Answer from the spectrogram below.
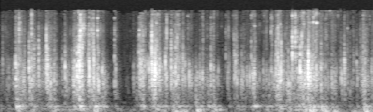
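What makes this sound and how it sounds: Ice cubes floating in fizzy Sprite inside a large clear plastic food container are poked, tapped and stirred at the surface with two thin metal straws or sticks. The result is a dense, continuous run of quick, short clicks and knocks with a low body, layered over a soft background fizz.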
